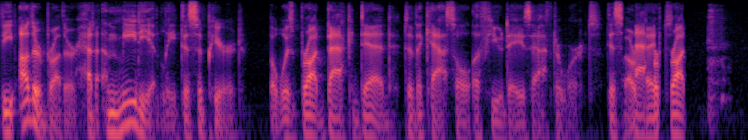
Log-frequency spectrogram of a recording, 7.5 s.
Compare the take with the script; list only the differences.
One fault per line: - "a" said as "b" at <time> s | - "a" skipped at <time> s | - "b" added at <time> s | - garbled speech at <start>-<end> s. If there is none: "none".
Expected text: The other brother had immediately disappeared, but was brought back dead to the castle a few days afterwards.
- garbled speech at 6.1-6.9 s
